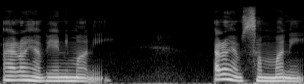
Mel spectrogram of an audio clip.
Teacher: I don't の do っていう音じゃなくて、どっちか言ったらまたこれが崩れて L に近い音ですね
